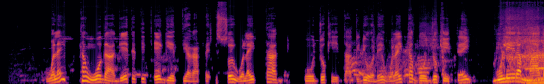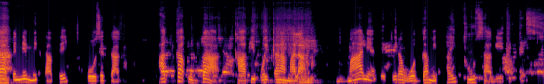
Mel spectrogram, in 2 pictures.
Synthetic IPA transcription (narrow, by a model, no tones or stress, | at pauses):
wɔlɐjt̪ːɐwɔɡaːɡe̞ːt̪ɛt̪ːɪt̪ʼeːɡe̞ːt̪ːɪjɐɡaːpːɛʔɪsːɔjwɔlɐjt̪ːɐ | ɡ̥oːd͡ʒːɔkʰe̞ːt̪ːa̰ːɡɪd̪ɪjo̞ːd̪ɛwɔlɐjt̪ːɐɡo̞ːd͡ʒːɔkeːt̪ːɐj | mʊle̞ːɾɐmaːd̪aːpːɛnːɛmɪt̪ːaːpːɛ | o̞ːsɛt̪ːaːɡɐ | ʔɐkːɐʔʊbːa̰ːkaːfɪʔɔjkʼːɐnɐmɐla̰ː | maːlɪjɐnt̪ɛkʼːɪɾɐwɔɡːɐmɪt̪ːɐjt̪ʰuːsːaːɡe̞ːt̪ɛt̪ːe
